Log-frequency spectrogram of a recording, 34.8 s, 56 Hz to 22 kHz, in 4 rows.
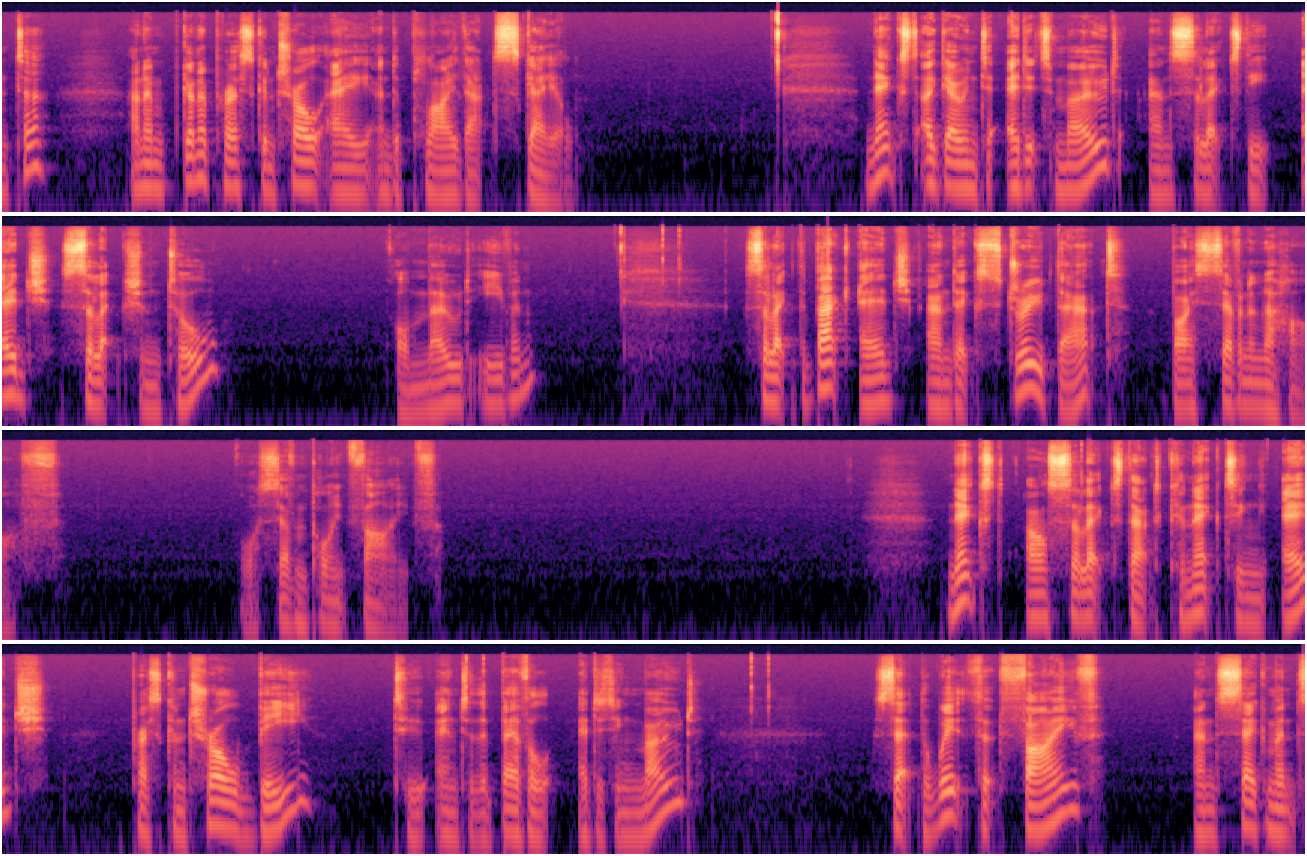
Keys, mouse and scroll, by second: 0.7 middle click, 1.8 shift+middle click, 3.6 Tab, 5.1 2, 13.1 click, 15.0 e, 16.2 z, 17.2 KP_7, 17.7 KP_Decimal, 18.0 KP_5, 18.9 KP_Enter, 21.0 shift+middle click, 23.0 middle click, 24.5 click, 26.0 ctrl+b, 29.2 click, 31.2-34.7 drag.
